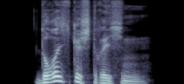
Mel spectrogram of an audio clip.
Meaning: past participle of durchstreichen
- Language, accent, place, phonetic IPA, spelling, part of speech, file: German, Germany, Berlin, [ˈdʊʁçɡəˌʃtʁɪçn̩], durchgestrichen, verb, De-durchgestrichen.ogg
